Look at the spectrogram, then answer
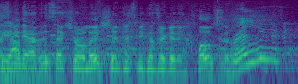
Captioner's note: audience laughs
